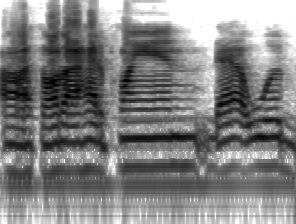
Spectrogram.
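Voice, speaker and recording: A man speaks with an Appalachian accent in a bright, sharp tone. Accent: Appalachian Southern. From US South, Southwest Virginia mountains. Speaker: independent author vlogger. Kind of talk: casual vlog monologue. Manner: halting, many fillers and repetitions.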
